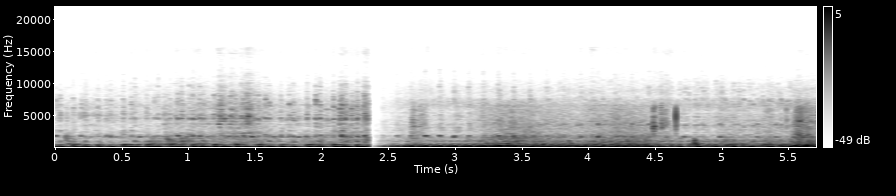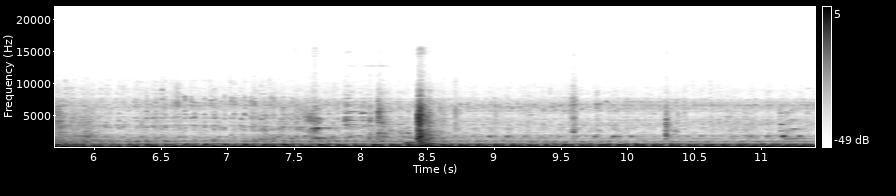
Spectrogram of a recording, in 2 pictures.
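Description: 1958 Chevrolet Biscayne's engine idling steadily as the car creeps forward onto the lawn, with a brief dropout about two seconds in.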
